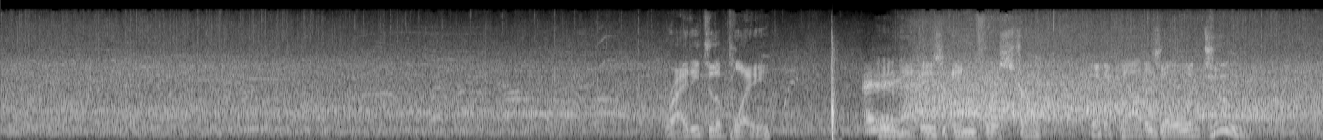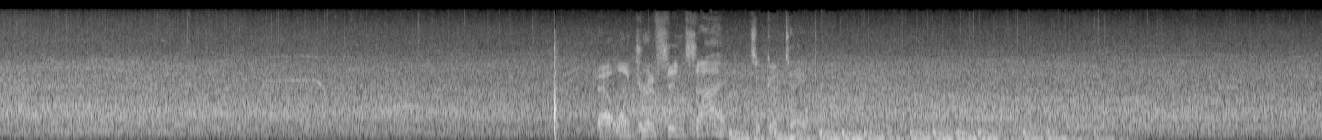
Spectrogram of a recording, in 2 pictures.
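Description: A crowd murmurs steadily in a large open stadium.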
